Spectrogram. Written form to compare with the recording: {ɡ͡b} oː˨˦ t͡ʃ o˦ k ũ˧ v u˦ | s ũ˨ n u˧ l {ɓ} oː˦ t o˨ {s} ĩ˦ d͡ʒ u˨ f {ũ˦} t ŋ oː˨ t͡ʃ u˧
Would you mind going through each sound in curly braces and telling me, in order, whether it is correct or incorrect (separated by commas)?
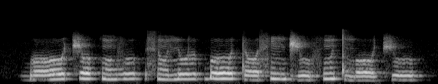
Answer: correct, correct, correct, correct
